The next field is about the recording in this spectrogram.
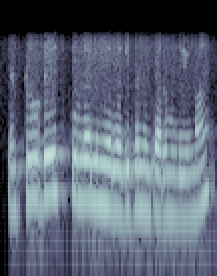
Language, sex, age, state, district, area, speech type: Tamil, female, 30-45, Tamil Nadu, Tiruvarur, rural, conversation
